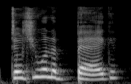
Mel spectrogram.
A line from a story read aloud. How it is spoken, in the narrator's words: Scarlet shrieked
